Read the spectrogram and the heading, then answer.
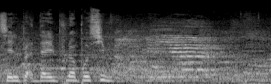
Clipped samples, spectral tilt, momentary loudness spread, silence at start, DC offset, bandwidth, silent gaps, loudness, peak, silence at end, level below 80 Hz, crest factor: under 0.1%; -4 dB/octave; 8 LU; 0 s; under 0.1%; 15 kHz; none; -18 LUFS; -4 dBFS; 0 s; -44 dBFS; 16 dB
